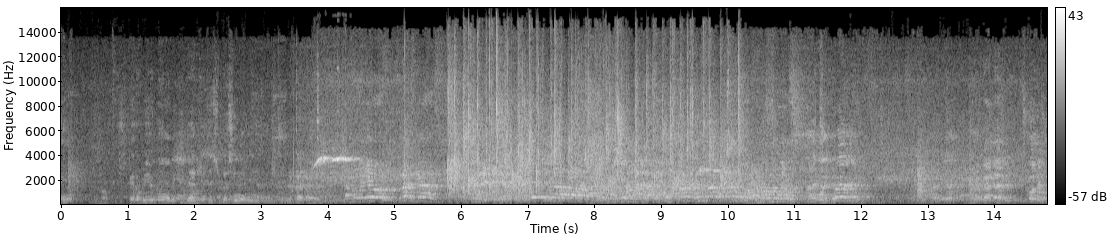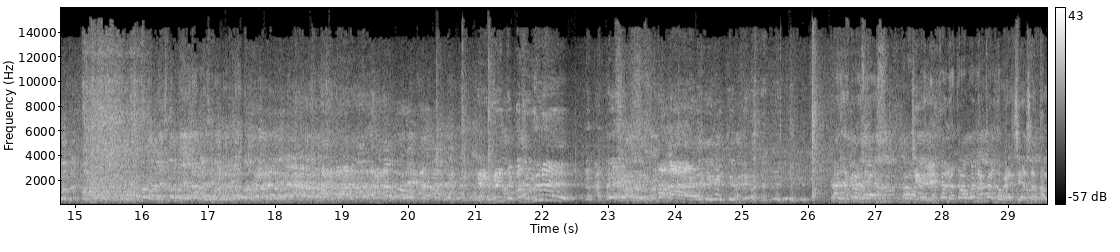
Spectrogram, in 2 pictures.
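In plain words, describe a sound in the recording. A group of men shout and cheer loudly indoors.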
